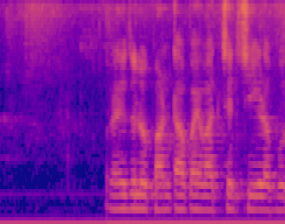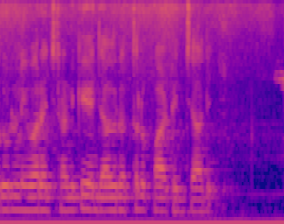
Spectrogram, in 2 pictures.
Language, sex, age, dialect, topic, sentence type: Telugu, male, 18-24, Telangana, agriculture, question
